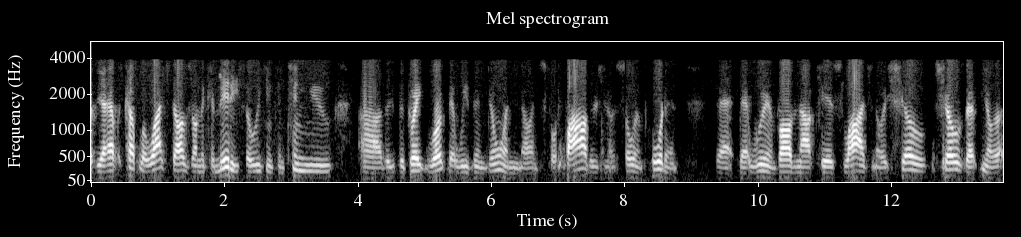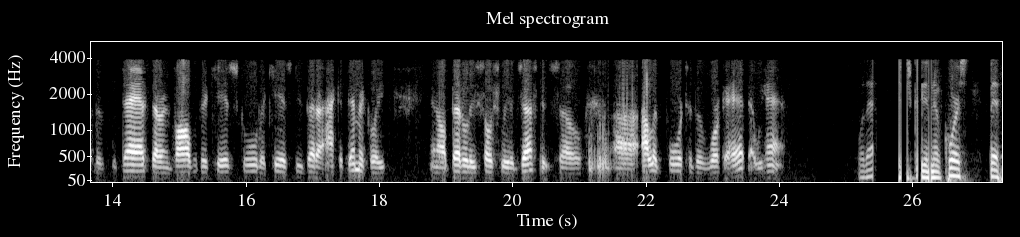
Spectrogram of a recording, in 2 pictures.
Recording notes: We even got a surprise call-in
